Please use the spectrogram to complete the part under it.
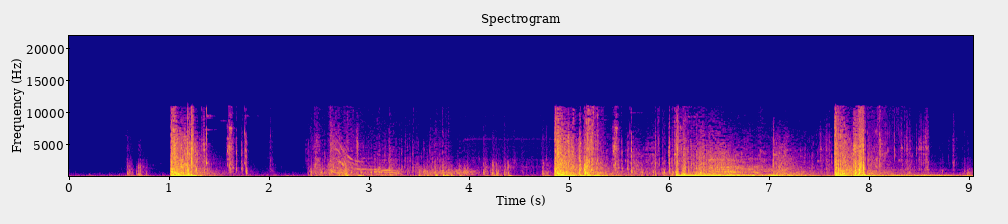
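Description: Loud rifle shots crack, each followed by a booming echo.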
